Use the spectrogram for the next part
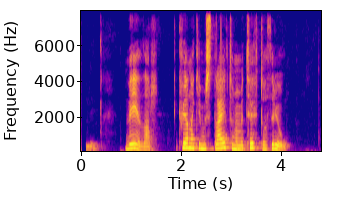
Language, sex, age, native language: Icelandic, female, 15, Icelandic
